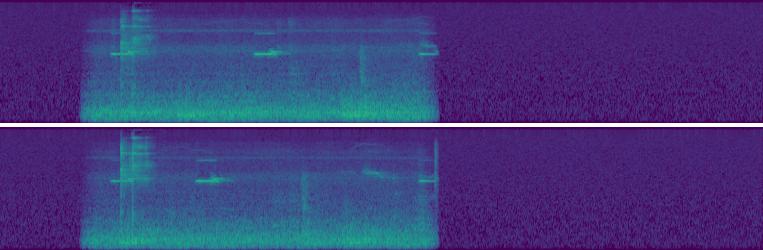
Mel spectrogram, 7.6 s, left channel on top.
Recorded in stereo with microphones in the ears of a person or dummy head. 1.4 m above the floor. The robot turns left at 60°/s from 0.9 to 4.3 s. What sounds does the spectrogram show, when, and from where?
1.2 s a dropped coin: 20° right (ahead or behind), 1.1 m; by 1.6 s 35° right (ahead or behind), 1.1 m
